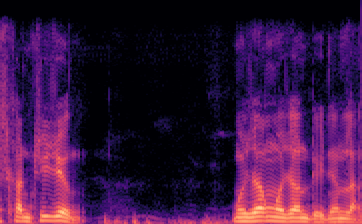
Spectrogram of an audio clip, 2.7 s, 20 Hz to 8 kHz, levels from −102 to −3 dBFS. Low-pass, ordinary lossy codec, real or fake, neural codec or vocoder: 7.2 kHz; none; real; none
